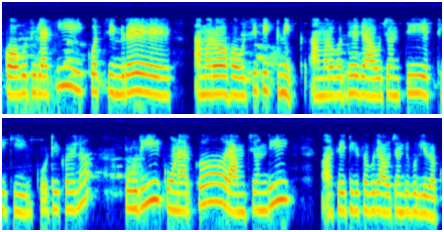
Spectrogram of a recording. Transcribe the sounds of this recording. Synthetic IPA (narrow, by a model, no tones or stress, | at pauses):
kɔɦut̪ʰilakikot͡ʃiŋɡɾe | a̰mɔɾɔɦɔwt͡ʃipiknika̰mɔɾɔbɔd̪ʱːed͡ʒaut͡ʃɔnt̪iek̚ʈʰikiko̰ʈʰikːɔɦilɔ | puɾikoñaɾkɔɾamt͡ʃɔɳɖḭ | seiʈʰikisɔbʱud͡ʒawt͡ʃɔnt̪ibulliɡaku̥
